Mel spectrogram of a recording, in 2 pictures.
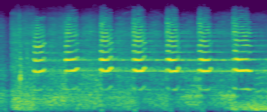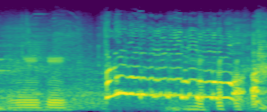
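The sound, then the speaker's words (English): A strutter box turkey call plays a run of short, bright, evenly spaced yelps, then a brief lower, raspy passage, then a louder and denser run of calls. “the turkeys don't seem to be doing a ton, but this strutter box here, man, when I hit this thing,”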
